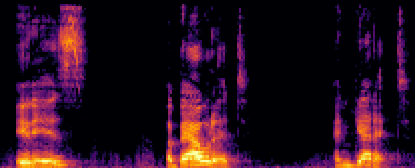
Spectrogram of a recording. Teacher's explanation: Now, the interesting thing about the flappedt is not only that it appears between two vowels in a given word, it also appears between two vowels within two words, within a phrase or a sentence, which means if a word ends with a T and the next word begins with a vowel, and since we always connect words together in English, then the T also becomes a flappedt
